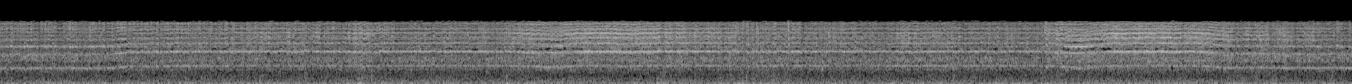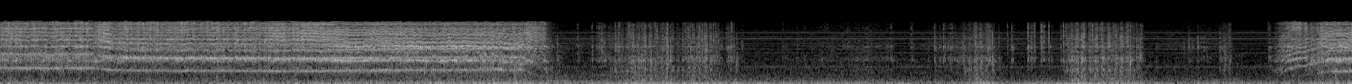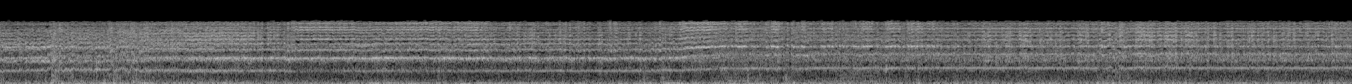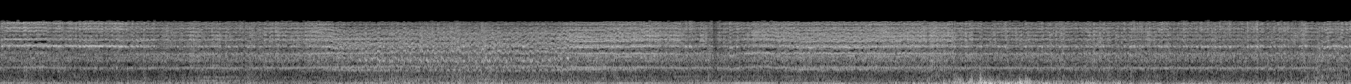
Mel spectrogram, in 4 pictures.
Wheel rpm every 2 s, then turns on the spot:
210, 230, 230, 230, 230, 230, 210, 180, 160, 70, 10, 10, 10, 120, 170, 170, 170, 200, 200, 200, 200, 200, 190, 200, 200, 200, 200.
22-26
